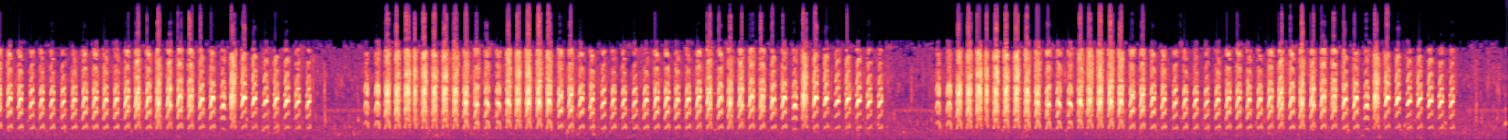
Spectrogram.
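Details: Plantain squirrel (tupai kekes) in a clear recording for training contest songbirds. Long runs of rapid, sharp, metallic ticking, several per second, split into three bouts by short silences.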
